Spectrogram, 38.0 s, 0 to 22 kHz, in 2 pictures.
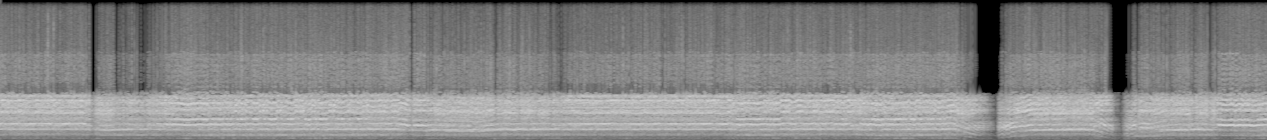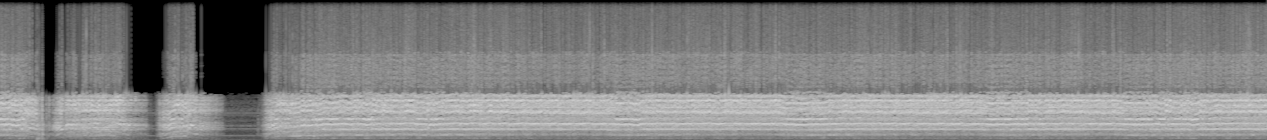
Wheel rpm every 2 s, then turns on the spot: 230, 220, 220, 220, 230, 230, 220, 130, 170, 180, 90, 80, 220, 230, 230, 230, 230, 230, 220.
none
